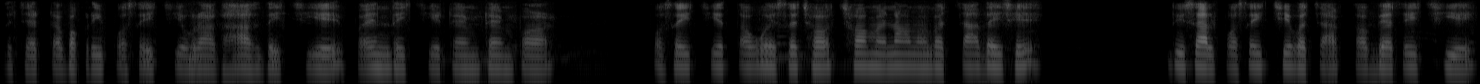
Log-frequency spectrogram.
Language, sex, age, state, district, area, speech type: Maithili, female, 60+, Bihar, Araria, rural, spontaneous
